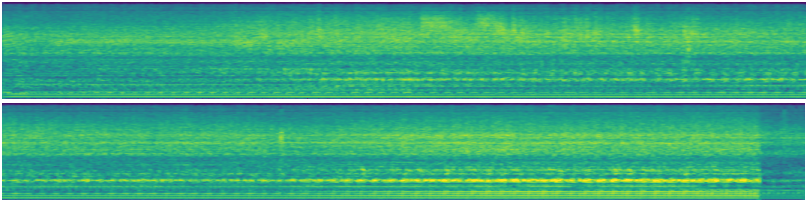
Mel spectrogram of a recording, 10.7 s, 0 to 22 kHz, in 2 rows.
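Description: Mercedes-AMG GLC 43 SUV engine and exhaust running steadily at idle, a loud, even mechanical drone that swells slightly near the end before cutting off abruptly.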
